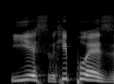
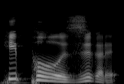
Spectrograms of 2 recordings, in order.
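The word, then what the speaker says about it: hippos: 히포는 히포s 이렇게 발음하지 않고 히퍼즈가 이렇게 발음을 합니다.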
